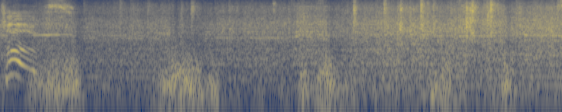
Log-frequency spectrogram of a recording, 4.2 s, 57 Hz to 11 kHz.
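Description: Citroen C2 rally car driven hard on a gravel stage, heard from inside the cabin: the engine revs rising and falling under a dense, rain-like spray of loose gravel hitting the underbody and wheel arches.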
